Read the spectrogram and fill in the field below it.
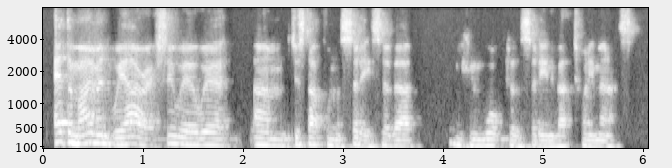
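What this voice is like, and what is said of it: Slight South African accent. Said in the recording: “a bit of a hint of a South African accent”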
